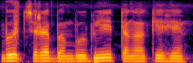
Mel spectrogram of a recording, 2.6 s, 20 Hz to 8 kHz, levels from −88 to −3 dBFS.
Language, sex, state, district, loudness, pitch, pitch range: Hindi, male, Arunachal Pradesh, Longding, -17 LUFS, 130 Hz, 125-140 Hz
